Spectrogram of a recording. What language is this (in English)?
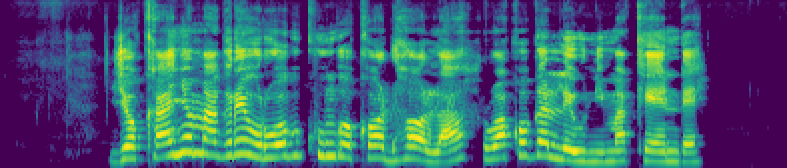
Luo (Kenya and Tanzania)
